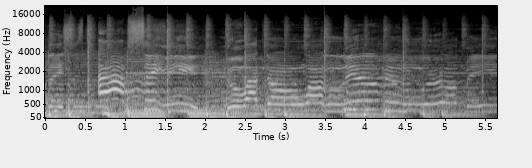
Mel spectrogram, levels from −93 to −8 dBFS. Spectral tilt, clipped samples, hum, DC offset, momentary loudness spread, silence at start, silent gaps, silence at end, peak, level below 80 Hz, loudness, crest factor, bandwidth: -5 dB/octave; under 0.1%; none; under 0.1%; 9 LU; 0 s; none; 0 s; -12 dBFS; -44 dBFS; -29 LUFS; 18 dB; 17.5 kHz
